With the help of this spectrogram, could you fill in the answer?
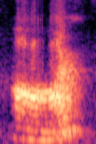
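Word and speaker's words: hour: Are, honest, air. Now when I am speaking or pronouncing R, I am not pronouncing H sound over here. H is silent over here, okay. I am pronouncing R.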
